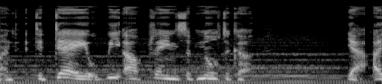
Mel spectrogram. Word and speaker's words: Subnautica: Welcome back to another video on the channel, and today we are playing Subnautica. Yeah, I said it, Subnautica, not Subnautica, because it's not spelled like that or pronounced like that.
